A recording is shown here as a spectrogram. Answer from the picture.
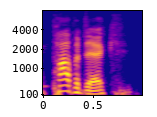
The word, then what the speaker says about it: Popadick: Papadick. – Yep, and you are pronouncing that correctly. – Yes, I am. – It is Papadick is his name. – P-O-P-A-D-I-C-K.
